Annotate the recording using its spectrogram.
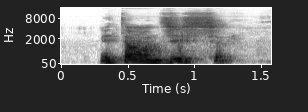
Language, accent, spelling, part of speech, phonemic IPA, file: French, Canada, étendisse, verb, /e.tɑ̃.dis/, LL-Q150 (fra)-étendisse.wav
- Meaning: first-person singular imperfect subjunctive of étendre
